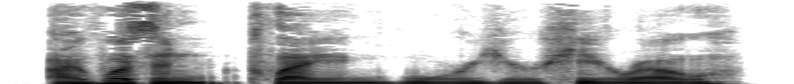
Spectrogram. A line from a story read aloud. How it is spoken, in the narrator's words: he muttered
